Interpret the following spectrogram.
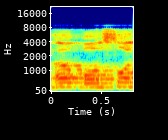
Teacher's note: اق میں قاف ساکن ہے تو قلقلہ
